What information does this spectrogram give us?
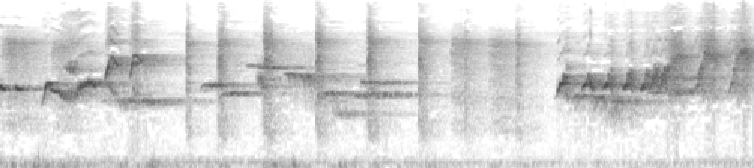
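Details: White-rumped shama of the Malaysian type, a caged bird in full fighter-style song: rich whistled phrases sliding between mid and high pitch, interrupted by sharp clicks and rattles, with a dense burst at the end over a steady low hum.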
